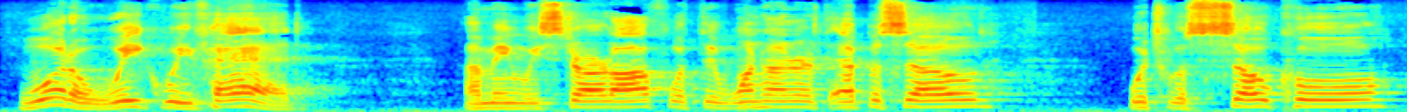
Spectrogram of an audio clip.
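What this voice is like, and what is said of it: Texas drawl. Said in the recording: “my Texas accent ... my long-drawn accent”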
